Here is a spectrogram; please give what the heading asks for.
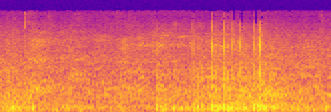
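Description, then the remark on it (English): Fireworks pop in the distance, apparently behind a baseball stadium during a game, in a quick cluster of sharp cracks over a steady crowd murmur; the bursts are faint and far off, arriving in an irregular burst near the end. “And it sounds like there's some type of fireworks going off in the distance somewhere, but I can't see where, so it must be behind the stadium.”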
